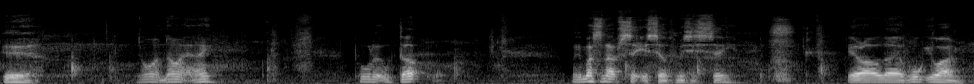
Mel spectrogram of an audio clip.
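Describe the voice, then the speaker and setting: Slow-talking coarse London husband. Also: male voice, on the low side, steady tone, darkish tone, slight background noise. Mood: dismissive. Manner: blunt, colloquial, coarse. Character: brutish working-class husband, coarse, falsely soothing. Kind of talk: radio drama acting.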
